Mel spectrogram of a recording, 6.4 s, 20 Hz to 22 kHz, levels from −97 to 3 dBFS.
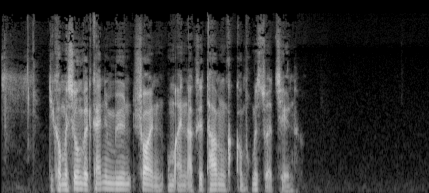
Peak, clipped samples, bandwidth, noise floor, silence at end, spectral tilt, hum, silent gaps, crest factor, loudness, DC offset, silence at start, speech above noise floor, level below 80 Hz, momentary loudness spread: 0 dBFS; under 0.1%; 16.5 kHz; -70 dBFS; 2 s; -3.5 dB/octave; none; none; 22 dB; -20 LUFS; under 0.1%; 0 s; 49 dB; -54 dBFS; 16 LU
